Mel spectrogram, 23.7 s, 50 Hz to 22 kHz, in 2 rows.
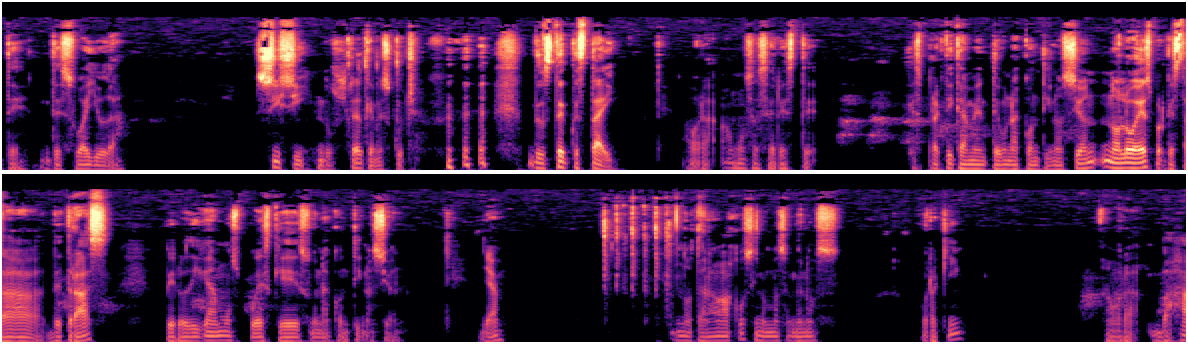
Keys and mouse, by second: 1.7-3.1 drag, 3.4 click, 4.5 KP_Subtract, 5.4-6.7 middle drag, 8.3 click, 9.4-10.8 drag, 11.3-13.1 drag, 14.3-18.1 drag, 19.1 ctrl+z, 19.9-23.1 ctrl+drag.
